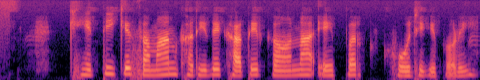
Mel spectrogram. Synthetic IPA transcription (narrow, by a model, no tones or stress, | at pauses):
kʰeːt̪ikesɐmaːnxʰɐɾiːd̪ekʰaːt̪ɪɾkaːnaʔeːpɐɾ | kʰoːd͡ʒɡepɐ̰ɽiː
